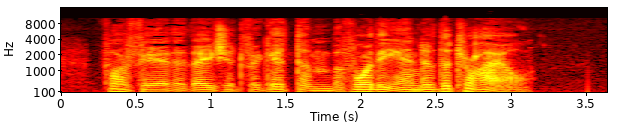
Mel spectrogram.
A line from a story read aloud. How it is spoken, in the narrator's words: the Gryphon whispered in reply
